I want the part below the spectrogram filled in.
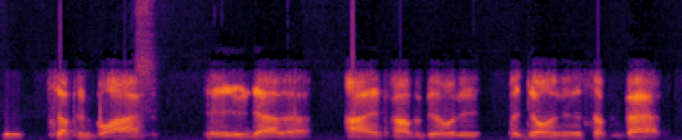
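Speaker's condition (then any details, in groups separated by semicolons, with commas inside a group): Muscular dystrophy; congenital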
